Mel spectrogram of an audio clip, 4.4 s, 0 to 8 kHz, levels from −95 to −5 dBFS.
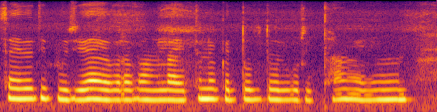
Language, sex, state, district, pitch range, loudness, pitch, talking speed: Chakma, female, Tripura, Unakoti, 225-240 Hz, -13 LUFS, 230 Hz, 150 wpm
